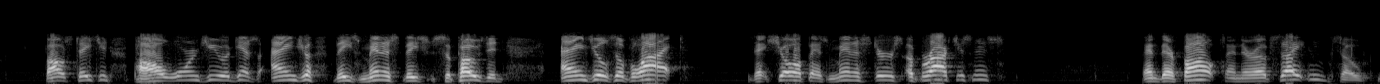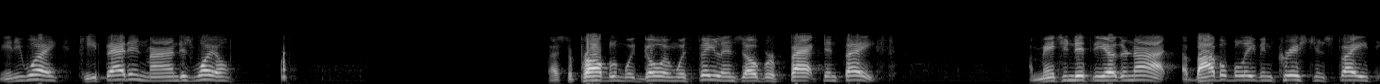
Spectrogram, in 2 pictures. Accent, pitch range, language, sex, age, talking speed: American, 170-215 Hz, English, male, 60-79, 125 wpm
